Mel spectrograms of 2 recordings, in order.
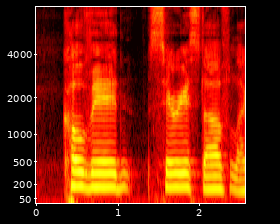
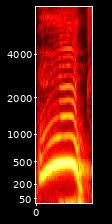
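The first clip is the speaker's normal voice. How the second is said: cheering woo; 9 dB louder than usual. Real, not acted. Cheer after the toast.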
